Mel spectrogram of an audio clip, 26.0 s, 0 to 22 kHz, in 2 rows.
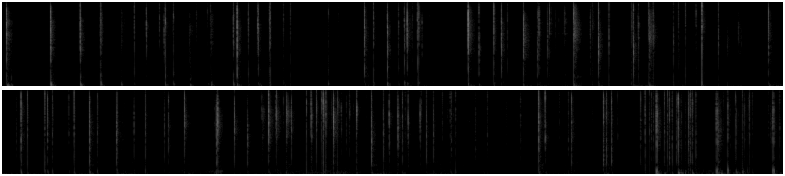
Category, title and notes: Sound effects > Natural elements and explosions
Sparks highDensity
Processed cracking bark to simulate sparks. To be added for a campfire atmosphere in a soundscape. Studio-Recording; recorded on a Røde NTG 2, MOTU M2 and Reaper. Sound processing: INA GRM Tools Shuffle.
bark, bonfire, burning, campfire, crackle, crackling, fire, wood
